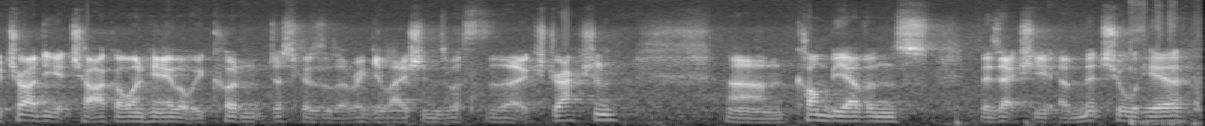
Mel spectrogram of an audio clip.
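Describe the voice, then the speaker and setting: Against noticeable background noise, a man speaks at a fairly quick pace with a fairly low pitch and fairly even intonation. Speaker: chef and cooking vlogger; cooking video creator. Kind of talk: casual vlog.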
